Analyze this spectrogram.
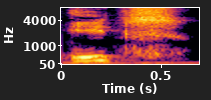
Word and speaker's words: its: vous allez remarquer que its ici il est prononcé avec un s à la fin pas comme ici avec un Z donc il faut distinguer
